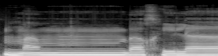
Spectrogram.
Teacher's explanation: নুন সাকিনের পর বা এসেছে তাহলে এই নুনের উচ্চারণ বাদ যাবে এই মিম গিয়ে সরাসরি এ মিমকে ধরতে হবে মিম মিম জবর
